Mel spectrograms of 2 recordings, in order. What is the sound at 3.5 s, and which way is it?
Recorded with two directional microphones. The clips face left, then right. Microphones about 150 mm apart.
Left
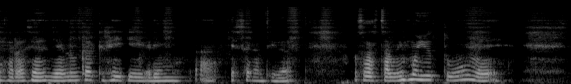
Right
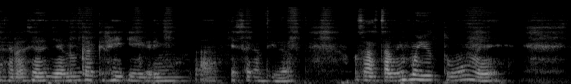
Speech, 20° left (ahead or behind).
